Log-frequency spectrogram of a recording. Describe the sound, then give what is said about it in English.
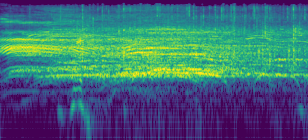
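A crowd cheers and whoops steadily for three seconds as a speaker is introduced, a dense wash of many overlapping voices with high shouts rising above a constant roar. “He's got a cheering crowd, too.”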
